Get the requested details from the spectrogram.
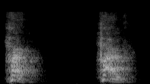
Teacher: we try to roll the R like a Spanish R. So you'll feel that R as you lift the diaphragm, and the R will hit the top of the soft palate.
